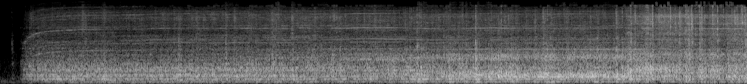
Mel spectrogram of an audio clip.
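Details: Refurbished DeLonghi Magnifica XS espresso machine with replaced grinder (new motor, new burrs, calibrated), grinding beans for one espresso shot: steady even whirring with no catching or rattling; grinder running smoothly and healthy.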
